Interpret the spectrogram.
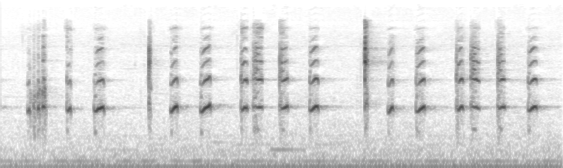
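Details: A pet parrot at home chatters in quick, uneven bursts of clipped, nasal chirps. Some notes rise slightly and are spaced about a quarter second apart, over a steady quiet background hum.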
